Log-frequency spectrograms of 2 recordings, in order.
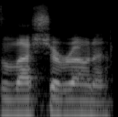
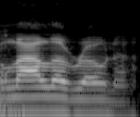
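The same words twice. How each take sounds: First: The double L is said as a sh sound. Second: The double L is said as an l sound. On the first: "another valid pronunciation of the double L is, like, a sh sound" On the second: "It looks like La Llorona"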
